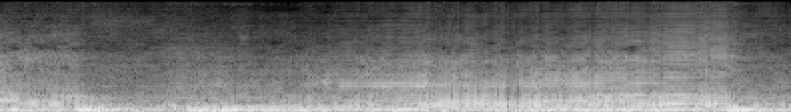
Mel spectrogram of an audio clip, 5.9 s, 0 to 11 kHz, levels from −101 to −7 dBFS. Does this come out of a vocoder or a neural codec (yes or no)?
yes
